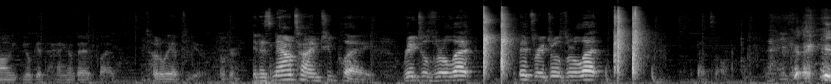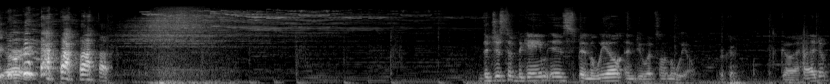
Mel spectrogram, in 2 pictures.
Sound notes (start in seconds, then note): 4.6 clapping; 7.6 laughing; 9.4 whooshing and chimes ringing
